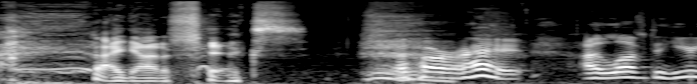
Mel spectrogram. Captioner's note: chuckling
